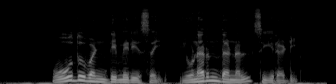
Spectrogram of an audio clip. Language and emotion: Tamil, neutral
